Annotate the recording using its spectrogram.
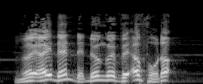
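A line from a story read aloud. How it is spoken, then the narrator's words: Furious shout. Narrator (Vietnamese): Phạm Đình vừa bị đại hán nọ tấn công tơi tả, lúc này căm tức quát to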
